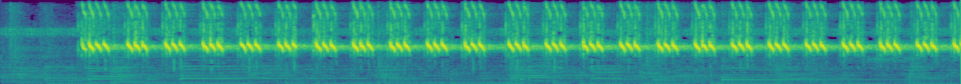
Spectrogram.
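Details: Cricket calling at night, a steady run of bright, high-pitched pulses repeated about three times per second after a brief quiet start, with soft background music playing beneath.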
